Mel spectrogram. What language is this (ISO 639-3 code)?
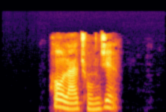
zho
